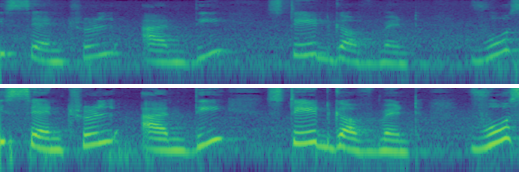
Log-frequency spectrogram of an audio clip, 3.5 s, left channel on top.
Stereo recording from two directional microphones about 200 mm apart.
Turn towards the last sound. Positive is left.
turn(degrees=-40)  # may be behind; listen again after turning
